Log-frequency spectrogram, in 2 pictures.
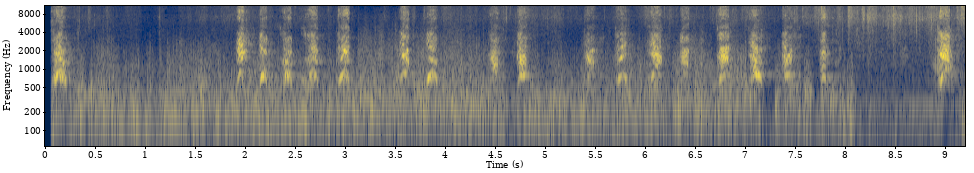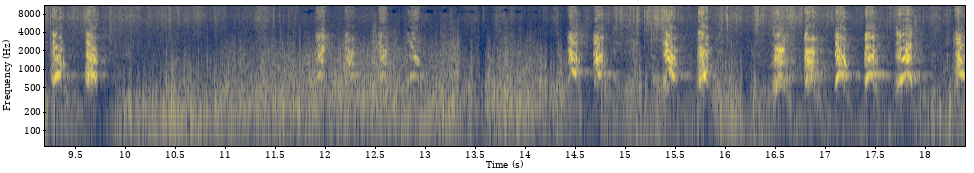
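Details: Dixie, a three-month-old puppy on her first day as a sheep dog, gives rapid high yapping barks in irregular bursts, pausing briefly near the middle, over a steady low rumble of wind or handling noise.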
